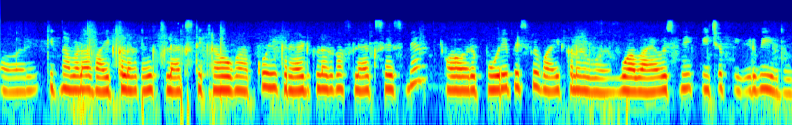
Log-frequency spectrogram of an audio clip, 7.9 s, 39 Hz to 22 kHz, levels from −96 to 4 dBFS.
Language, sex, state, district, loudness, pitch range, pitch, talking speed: Hindi, female, Uttar Pradesh, Etah, -16 LUFS, 225-245 Hz, 235 Hz, 265 wpm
